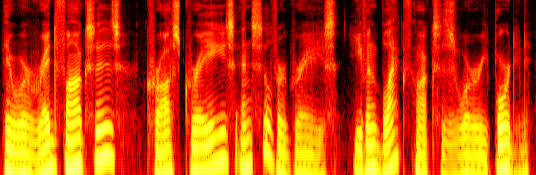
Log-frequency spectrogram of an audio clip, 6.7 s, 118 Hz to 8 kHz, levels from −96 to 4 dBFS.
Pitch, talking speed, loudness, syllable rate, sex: 115 Hz, 125 wpm, -17 LUFS, 3.9 syllables/s, male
